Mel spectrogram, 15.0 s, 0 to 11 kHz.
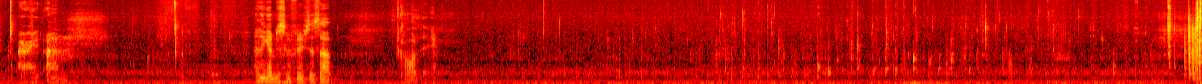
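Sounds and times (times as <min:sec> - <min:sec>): steady low hum: 0:00.0 - 0:15.0
person gulping water: 0:06.5 - 0:14.1.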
